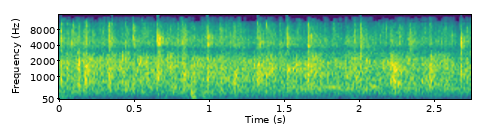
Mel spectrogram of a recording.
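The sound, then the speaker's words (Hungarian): Faint, continuous applause from a church audience in Budapest honours the praise team after worship. It is a soft, even patter of clapping throughout. “És köszönjük, úgyhogy egy tapsot szeretnék igen kérni a”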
